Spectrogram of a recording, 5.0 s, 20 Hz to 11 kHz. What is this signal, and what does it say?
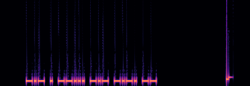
Morse code, heard as a keyed tone, about 30 wpm, 700 Hz. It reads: KE7KCM
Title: USA Call Signs - 6 Characters - 3x Character Spacing - 30wpm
